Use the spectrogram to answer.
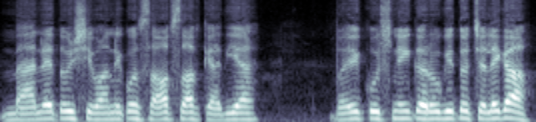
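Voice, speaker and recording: A woman's voice: fairly low pitch, flat delivery, normal speed, no room sound, natural voice. A woman voicing a frank, confident young married man in a family moral story, casual and matter-of-fact.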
